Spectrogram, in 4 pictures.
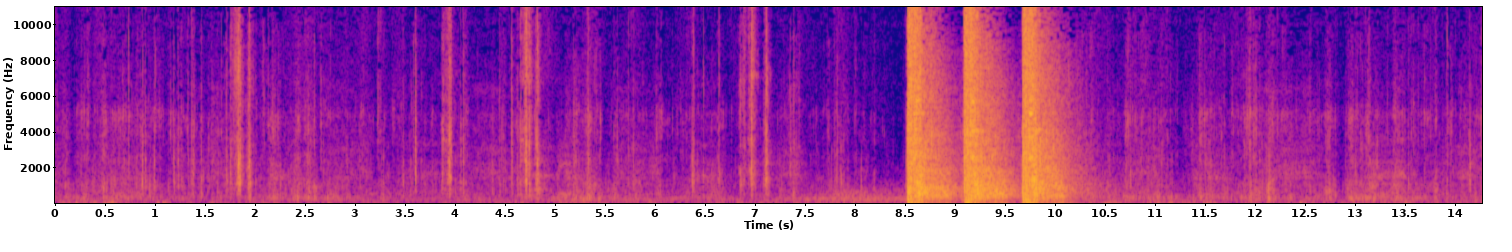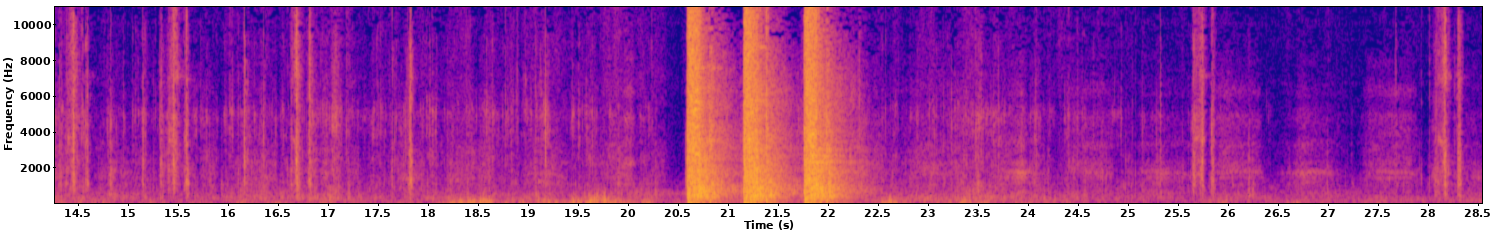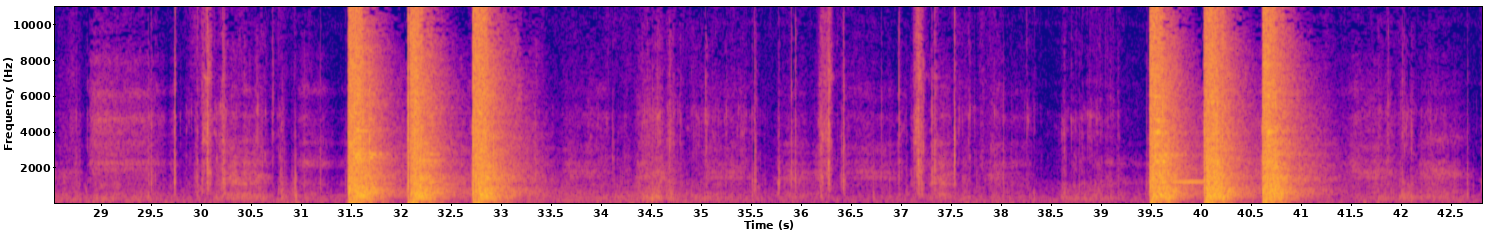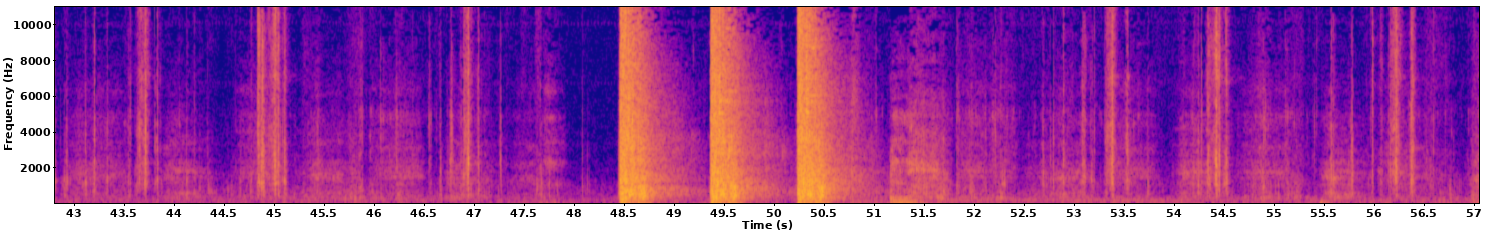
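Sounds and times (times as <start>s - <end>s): shotgun shots: 8.5s - 10.4s, 20.6s - 22.5s, 31.4s - 33.4s, 39.5s - 41.3s, 48.4s - 51.0s
faint clicks and knocks: 41.7s - 48.3s.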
